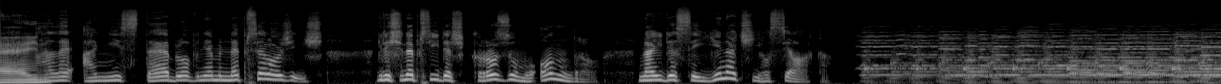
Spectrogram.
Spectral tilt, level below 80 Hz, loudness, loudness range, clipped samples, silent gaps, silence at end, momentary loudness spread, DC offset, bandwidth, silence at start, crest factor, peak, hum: -5 dB/octave; -58 dBFS; -30 LUFS; 7 LU; under 0.1%; none; 0 s; 13 LU; under 0.1%; 16 kHz; 0 s; 20 dB; -10 dBFS; none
